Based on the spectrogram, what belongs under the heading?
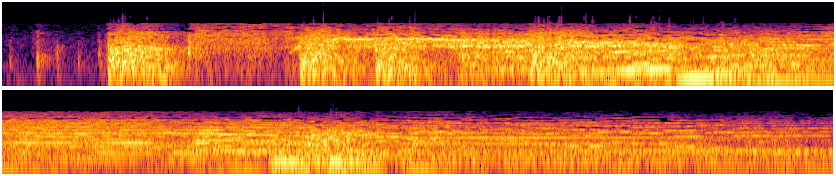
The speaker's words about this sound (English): Came from a car, double parked. First, I saw the pistol come out of the window. Then I dropped, and from a prone position, I heard the rest.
